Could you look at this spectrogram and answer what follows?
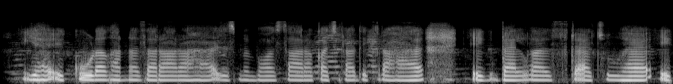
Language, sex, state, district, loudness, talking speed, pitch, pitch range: Hindi, female, Uttar Pradesh, Deoria, -17 LUFS, 185 wpm, 200 Hz, 195-210 Hz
